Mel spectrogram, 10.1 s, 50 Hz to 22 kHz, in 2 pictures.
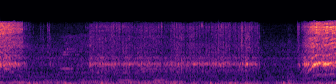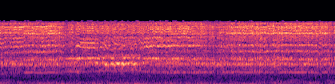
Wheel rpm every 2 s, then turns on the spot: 20, 10, 100, 160, 160.
0-4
